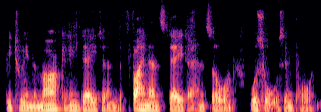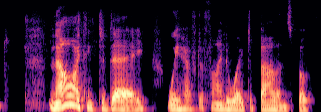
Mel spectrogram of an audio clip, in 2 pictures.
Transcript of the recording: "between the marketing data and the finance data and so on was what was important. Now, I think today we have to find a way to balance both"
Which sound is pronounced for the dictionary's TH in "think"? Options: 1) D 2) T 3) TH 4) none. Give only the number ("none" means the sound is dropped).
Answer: 3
